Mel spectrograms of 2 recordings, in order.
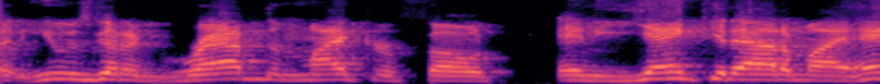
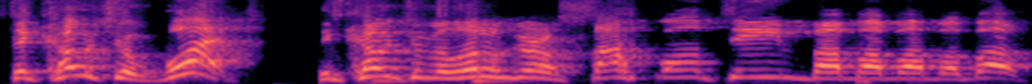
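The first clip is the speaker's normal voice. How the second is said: higher, scoffing mock disbelief; mocking The Rock; 5 semitones higher than usual. The Rock ridiculing the new interviewer's nickname, higher scoffing mockery. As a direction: needle him with a higher, sneering repeat of his nickname. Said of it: "He's like".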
